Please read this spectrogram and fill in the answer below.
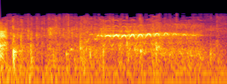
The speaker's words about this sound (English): Block the road, stop the horse. Stop it!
